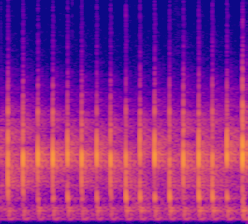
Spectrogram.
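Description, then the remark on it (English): Rapid, steady knocking on wood, about seventeen evenly spaced raps over three seconds, moderately loud, with no voices. “because he kept knocking, the neighbor got out of bed and gave him the bread.”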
